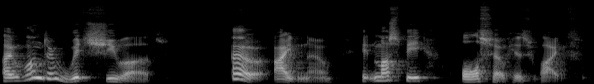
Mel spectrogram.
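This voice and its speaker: A man's voice: medium pitch, huge pitch swings, slow pace, vocal fry, fairly bright tone, voice pushed up, exaggerated voice. A man voicing a wry, uneasy, genteel lady in an audiobook ghost story. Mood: musing. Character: Lady Jane, uneasy, wry English gentlewoman. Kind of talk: audiobook character dialogue.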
